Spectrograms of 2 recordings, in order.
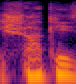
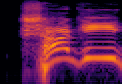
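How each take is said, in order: First: Said in the usual way. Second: „Schacki“ hoch gerufen; König ruft. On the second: Acted. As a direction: ruf die Tochter herbei. (der König ruft seine Tochter zur Trauung)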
